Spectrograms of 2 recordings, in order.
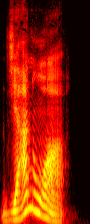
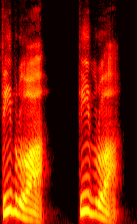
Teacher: Entonces, de acuerdo a la pronunciación estándar, que la pronunciación estándar es no rótica, nos dice que esta R se convierte en una A media. Entonces, esa suena como que estuviéramos prolongando la A, pero son dos sonidos diferentes.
